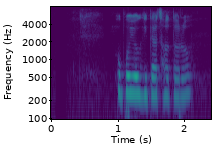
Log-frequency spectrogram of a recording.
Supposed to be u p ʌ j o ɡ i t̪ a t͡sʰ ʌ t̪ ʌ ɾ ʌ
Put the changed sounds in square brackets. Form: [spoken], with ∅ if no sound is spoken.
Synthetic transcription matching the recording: u p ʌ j o ɡ i t̪ a t͡sʰ ʌ t̪ ʌ ɾ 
